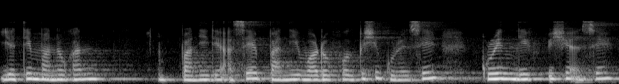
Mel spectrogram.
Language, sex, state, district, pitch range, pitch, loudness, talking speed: Nagamese, female, Nagaland, Dimapur, 215-260 Hz, 245 Hz, -16 LUFS, 145 wpm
